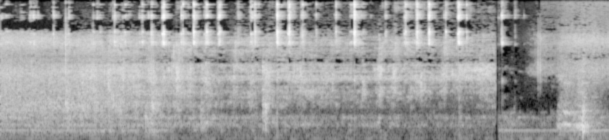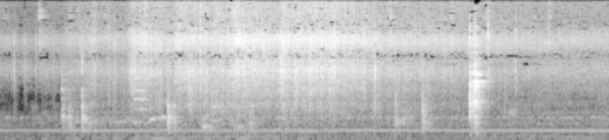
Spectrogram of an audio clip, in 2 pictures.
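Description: Chopped mushrooms and spice paste frying in an oiled nonstick pan, sizzling, with a spatula clicking and scraping against the pan as they are stirred. The sizzle grows louder about eleven seconds in, and there is a sharp knock of the spatula on the pan about sixteen seconds in.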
